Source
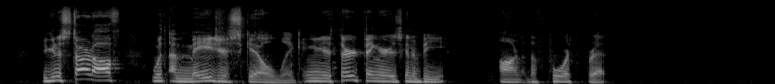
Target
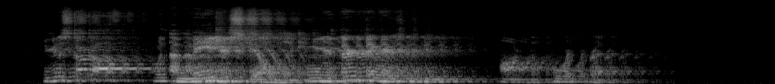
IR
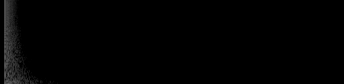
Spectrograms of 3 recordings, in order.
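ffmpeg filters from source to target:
-filter_complex "[0:a]asettb=1/sr,asplit=3[a][b][c];[a]atrim=end=1.704[d];[b]atrim=start=1.7:end=3.94,asetpts=PTS-STARTPTS,afade=t=in:d=0.004:c=qsin,afade=t=out:st=2.236:d=0.004:c=qsin,acontrast=83[e];[c]atrim=start=3.936[f];[d][e]acrossfade=d=0.004:c1=hsin:c2=qsin[g];[g][f]acrossfade=d=0.004:c1=qsin:c2=hsin,aecho=1:1:144|288|432|576|720|864|1008:0.501|0.266|0.141|0.0746|0.0395|0.021|0.0111[h];[1:a]atrim=start_sample=2205,atrim=end_sample=4410,asetrate=70560,aresample=44100[i];[h][i]afir=irnorm=-1:irlink=0,volume=-4dB"

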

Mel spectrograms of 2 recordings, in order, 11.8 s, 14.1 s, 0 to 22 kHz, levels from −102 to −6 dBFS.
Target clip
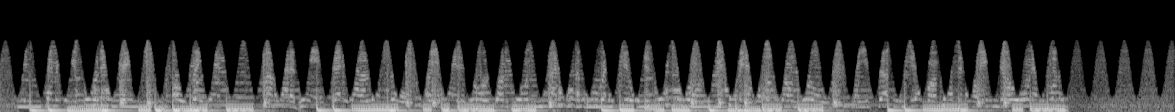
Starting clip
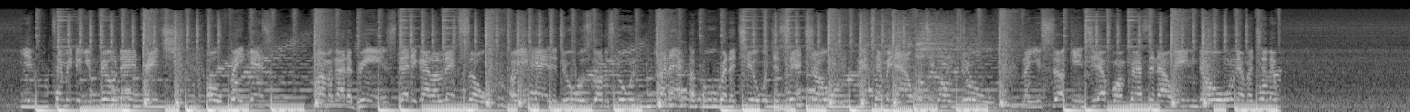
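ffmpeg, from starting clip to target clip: -af "atempo=1.2,acompressor=mode=upward:threshold=-35dB:ratio=2.5,afftfilt=real='re*lt(b*sr/1024,490*pow(4900/490,0.5+0.5*sin(2*PI*4.2*pts/sr)))':imag='im*lt(b*sr/1024,490*pow(4900/490,0.5+0.5*sin(2*PI*4.2*pts/sr)))':win_size=1024:overlap=0.75,volume=-6dB"

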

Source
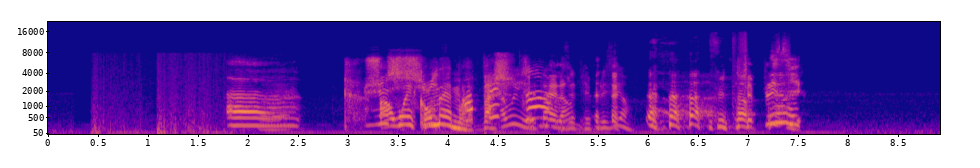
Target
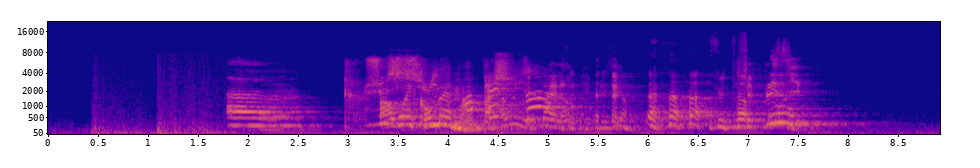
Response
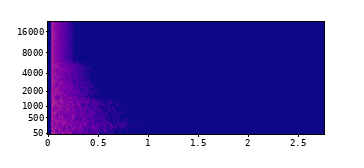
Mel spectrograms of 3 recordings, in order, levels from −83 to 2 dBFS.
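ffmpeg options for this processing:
-filter_complex "[0:a]asplit=2[a][b];[1:a]atrim=start_sample=2205,lowshelf=f=310:g=9.5[c];[b][c]afir=irnorm=-1:irlink=0,volume=-9.5dB[d];[a][d]amix=inputs=2:normalize=0,volume=-8.5dB"

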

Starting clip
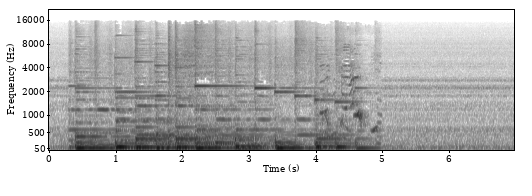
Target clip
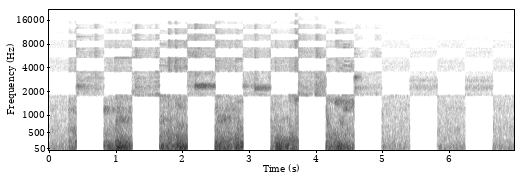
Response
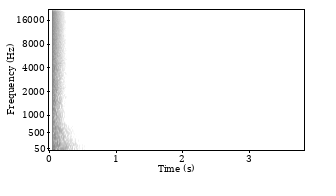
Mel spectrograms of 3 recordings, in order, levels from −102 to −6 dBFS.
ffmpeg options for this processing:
-filter_complex "[0:a]asplit=3[a][b][c];[a]afade=t=out:st=3.58:d=0.02[d];[b]aeval=exprs='0.251*(cos(1*acos(clip(val(0)/0.251,-1,1)))-cos(1*PI/2))+0.0794*(cos(7*acos(clip(val(0)/0.251,-1,1)))-cos(7*PI/2))':c=same,afade=t=in:st=3.58:d=0.02,afade=t=out:st=4.13:d=0.02[e];[c]afade=t=in:st=4.13:d=0.02[f];[d][e][f]amix=inputs=3:normalize=0[g];[1:a]atrim=start_sample=2205,asetrate=88200,aresample=44100[h];[g][h]afir=irnorm=-1:irlink=0,afftfilt=real='hypot(re,im)*cos(2*PI*random(0))':imag='hypot(re,im)*sin(2*PI*random(1))':win_size=512:overlap=0.75,afftfilt=real='re*gt(sin(2*PI*1.2*pts/sr)*(1-2*mod(floor(b*sr/1024/1800),2)),0)':imag='im*gt(sin(2*PI*1.2*pts/sr)*(1-2*mod(floor(b*sr/1024/1800),2)),0)':win_size=1024:overlap=0.75,volume=2dB"

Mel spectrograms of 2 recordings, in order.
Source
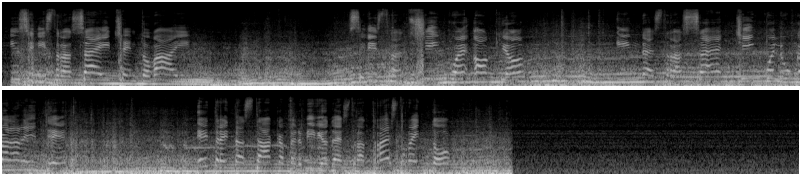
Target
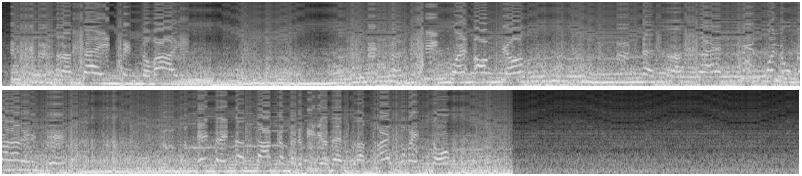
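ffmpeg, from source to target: -af "apsyclip=25dB,acrusher=samples=8:mix=1:aa=0.000001:lfo=1:lforange=4.8:lforate=0.86,volume=-2.5dB"

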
